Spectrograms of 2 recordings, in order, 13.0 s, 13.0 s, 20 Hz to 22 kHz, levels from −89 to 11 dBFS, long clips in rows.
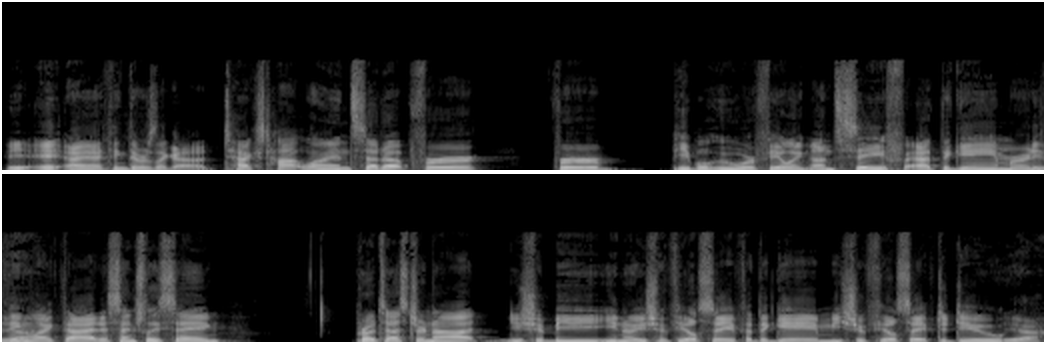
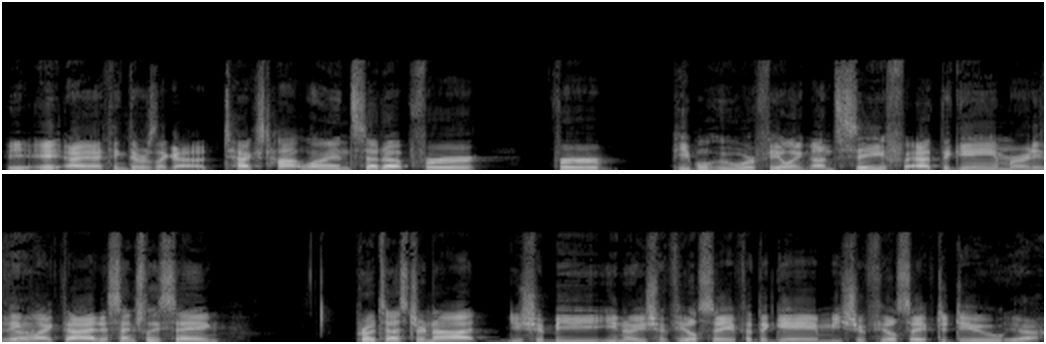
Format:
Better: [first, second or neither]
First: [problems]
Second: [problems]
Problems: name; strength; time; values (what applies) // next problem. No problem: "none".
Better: first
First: none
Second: thin; very; fading below 600 Hz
